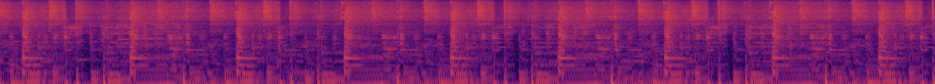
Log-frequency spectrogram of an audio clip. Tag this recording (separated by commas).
Music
